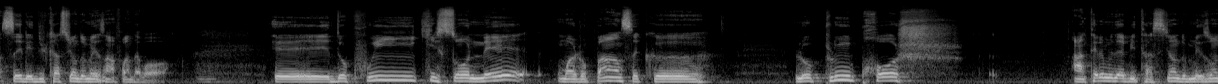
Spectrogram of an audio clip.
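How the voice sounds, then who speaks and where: A man from the region, answering interview questions thoughtfully, with halting restarts. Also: mid-range voice, creaky. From African Great Lakes region. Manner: thoughtful, halting, with frequent restarts and warm asides.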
